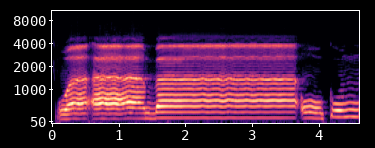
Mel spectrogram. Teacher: Di sini mim mati bertemu mim. Idgham mislan saghir dipanjangkan dan didengungkan kadar 2 harakat. Wa aba'ukum di sini ikhfa.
